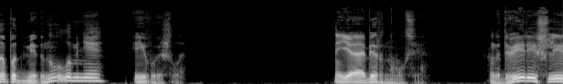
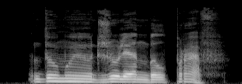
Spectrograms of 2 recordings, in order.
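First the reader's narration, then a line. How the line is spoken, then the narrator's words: Sleepy voice. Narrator (Russian): сонно проговорила Фиона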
